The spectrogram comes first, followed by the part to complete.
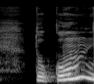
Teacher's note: یہاں پہ بھی اظہار شفوی کا قاعدہ ہے کیونکہ میم شفتان میں سے ہے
